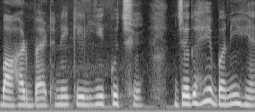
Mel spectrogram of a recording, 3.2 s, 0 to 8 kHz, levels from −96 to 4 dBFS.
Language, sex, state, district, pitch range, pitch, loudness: Hindi, female, Bihar, West Champaran, 195-225 Hz, 210 Hz, -17 LUFS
